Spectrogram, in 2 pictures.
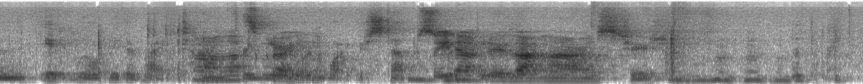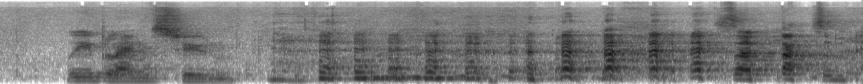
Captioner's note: laughing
